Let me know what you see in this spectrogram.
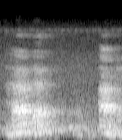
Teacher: Ha huruf yang makhrajnya di mana? Tenggorokan bagian bawah. Bersama dengan huruf hamzah.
